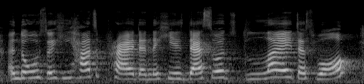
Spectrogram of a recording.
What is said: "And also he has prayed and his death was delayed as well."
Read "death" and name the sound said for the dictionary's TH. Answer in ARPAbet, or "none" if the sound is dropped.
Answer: S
